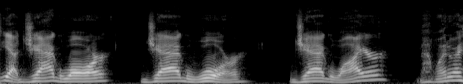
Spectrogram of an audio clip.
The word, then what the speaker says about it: Jaguar: it's Jaguar I heard a British person say jaguar and I went well that's probably correct he sounds very confidently correct it sounds like he knows that he's saying that correctly and we're all saying it wrong Jaguar Jaguar well we're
